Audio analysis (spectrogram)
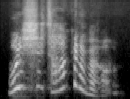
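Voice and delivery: a high, baffled what is she talking about. Real, not acted. Reading his ex's texts, high and baffled aloud. Reacting to the text.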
